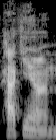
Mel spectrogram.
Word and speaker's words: Pacchione: Pacquion, that's how you say it.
